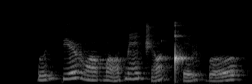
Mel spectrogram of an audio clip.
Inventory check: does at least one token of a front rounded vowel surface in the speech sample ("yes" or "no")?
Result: no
